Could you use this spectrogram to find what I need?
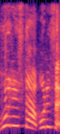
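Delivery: shrill, very high screaming shriek. Acting out a woman first seeing a cat in the backyard, retelling a scream. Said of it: "she starts screaming".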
